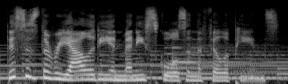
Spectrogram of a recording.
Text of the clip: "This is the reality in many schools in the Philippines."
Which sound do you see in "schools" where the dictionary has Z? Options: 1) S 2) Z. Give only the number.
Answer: 2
